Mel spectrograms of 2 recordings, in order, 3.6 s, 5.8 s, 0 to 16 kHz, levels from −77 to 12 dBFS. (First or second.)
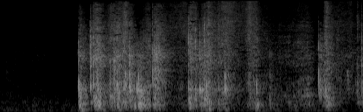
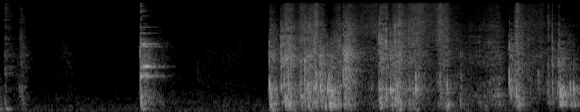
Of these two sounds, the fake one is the first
